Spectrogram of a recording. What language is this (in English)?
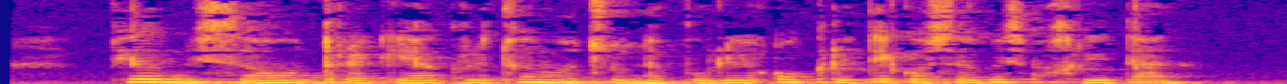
Georgian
